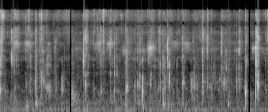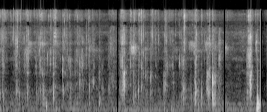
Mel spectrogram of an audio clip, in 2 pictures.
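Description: A dog chewing and eating soft food, noodles taken from a hand and off a plate, with many quick, irregular wet chewing clicks and smacks.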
